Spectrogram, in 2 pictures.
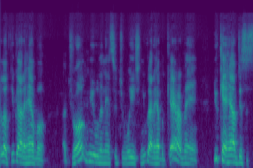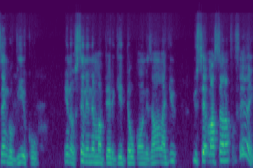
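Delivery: ordinary talk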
